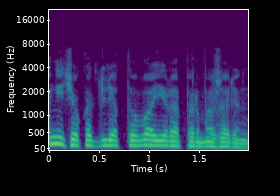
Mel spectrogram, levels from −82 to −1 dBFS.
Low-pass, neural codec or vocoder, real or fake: 7.2 kHz; none; real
